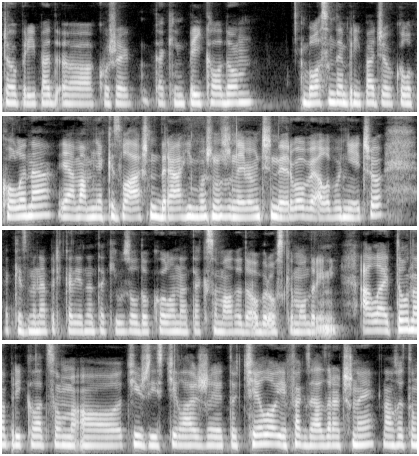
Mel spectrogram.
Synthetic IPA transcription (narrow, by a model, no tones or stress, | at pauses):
t̪ɔɦɔpɾiːpad̪akɔʒɛt̪akiːmpɾiːklad̪ɔm | bɔlasɔmt̪ɛnpɾiːpad̪ʒɛɔkɔlɔkɔlɛnajamaːmɲɛakɛːzʋlaːʃt̪nɛd̪ɾaːɦimɔʒnɔʒɛɲɛʋɪɛmt͡ʃinɛɾʋɔʋɛalɛbɔɲɪɛt͡ʃɔakːɛzmɛnapɾiːklad̪jɛd̪nat̪akiːuzɛlˠd̪ɔkɔlɛnat̪aksɔmːalt̪ɛd̪aɔbɾɔ̰ʊskɛmɔd̪ɾḭnḭʔalɛajt̪ɔɔnapɾiːklat̪sɔmcɪɛʒziscilaʒɛt̪ɔcɛlɔjɛfaɡd̪zaːzɾat͡ʃnɛːnaɔzajt̪ɔ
